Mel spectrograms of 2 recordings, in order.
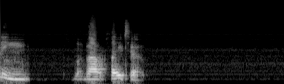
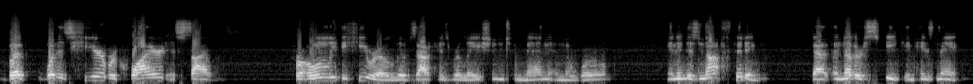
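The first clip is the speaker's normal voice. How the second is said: deliberate, emphatic reading aloud; formal book reading; 2 semitones higher, 3 dB louder than usual. Acted. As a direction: read it out with weighty stresses.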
